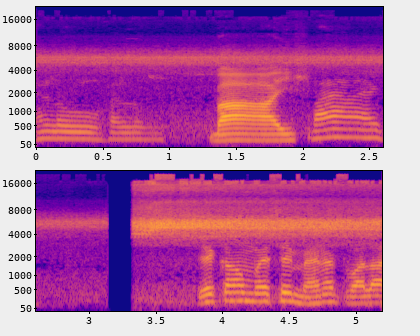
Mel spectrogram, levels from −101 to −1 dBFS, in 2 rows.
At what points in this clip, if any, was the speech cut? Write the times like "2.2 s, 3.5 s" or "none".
3.2 s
